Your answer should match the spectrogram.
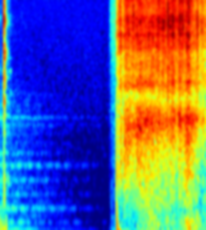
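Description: Silence, then about a second in a sharp hit followed by a noisy rushing sound effect: the sting of an animated logo reveal.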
